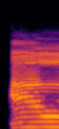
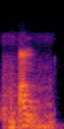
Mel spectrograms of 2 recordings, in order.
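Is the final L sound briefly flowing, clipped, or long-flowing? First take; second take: long-flowing; clipped. First: The final L flows on for long. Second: The final L is cut off abruptly. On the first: "Seperti rokhawah" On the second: "seperti syiddah"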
